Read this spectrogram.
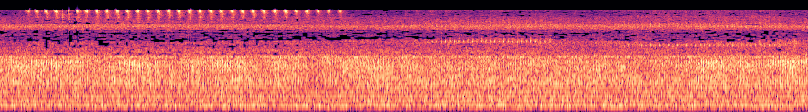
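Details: Insects sing in a dense night-style chorus: steady high shimmering bands hold throughout, while a fast, very high pulsed trill rattles for the first two and a half seconds and then drops out.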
